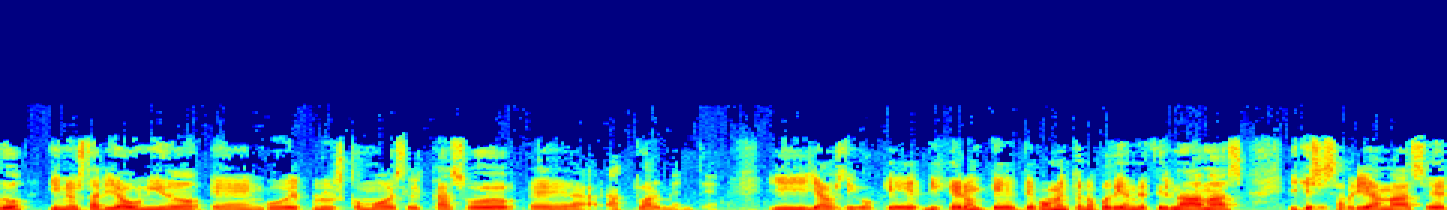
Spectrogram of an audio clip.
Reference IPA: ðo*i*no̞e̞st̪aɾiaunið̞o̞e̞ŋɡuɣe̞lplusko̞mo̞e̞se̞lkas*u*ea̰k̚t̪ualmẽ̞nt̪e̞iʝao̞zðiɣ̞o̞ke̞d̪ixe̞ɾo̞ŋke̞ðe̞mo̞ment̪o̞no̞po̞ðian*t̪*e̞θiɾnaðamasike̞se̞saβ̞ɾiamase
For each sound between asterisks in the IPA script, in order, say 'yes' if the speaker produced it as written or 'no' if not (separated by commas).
yes, no, no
